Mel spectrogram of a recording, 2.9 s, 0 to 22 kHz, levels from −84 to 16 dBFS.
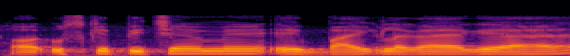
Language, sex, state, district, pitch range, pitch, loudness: Hindi, male, Uttar Pradesh, Jyotiba Phule Nagar, 125-140 Hz, 130 Hz, -13 LUFS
